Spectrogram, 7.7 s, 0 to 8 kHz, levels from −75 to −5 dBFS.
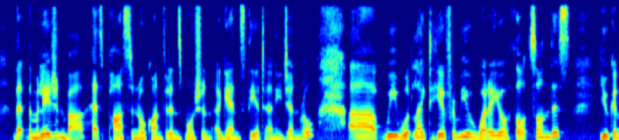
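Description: Between 0.18 and 0.38 s, and again between 1.05 and 1.4 s, short parts of the speech sound swallowed and faint, dropping by about 12 dB and then about 10 dB. This is speech cut by the noise suppressor, which mistook quiet speech for background noise and turned it down.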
